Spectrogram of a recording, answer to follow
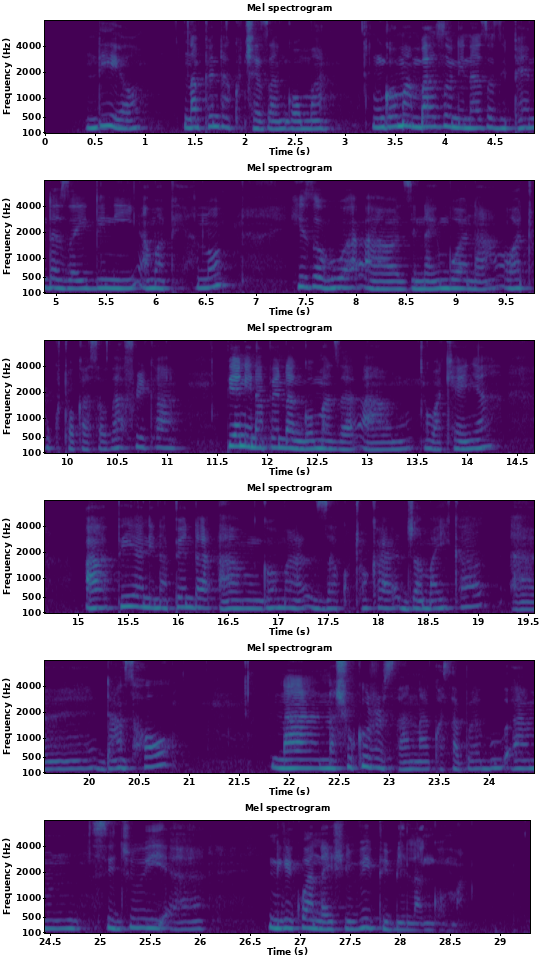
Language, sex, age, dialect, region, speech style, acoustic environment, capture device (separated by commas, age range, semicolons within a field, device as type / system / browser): Swahili, female, 18-24, Kenya - Nairobi Sheng-influenced, Kenya, relaxed; focused, silence, desktop / Windows / Chrome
